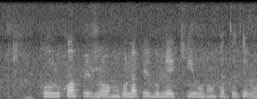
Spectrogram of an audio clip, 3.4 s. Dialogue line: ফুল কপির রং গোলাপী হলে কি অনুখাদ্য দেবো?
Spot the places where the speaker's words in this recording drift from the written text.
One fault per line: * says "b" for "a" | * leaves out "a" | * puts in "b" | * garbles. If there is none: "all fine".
all fine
